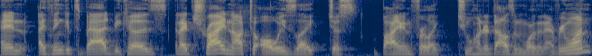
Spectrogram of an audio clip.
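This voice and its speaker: Speaking at a fairly quick pace, a man with a fairly high pitch uses a normal speaking voice on a very clean recording with a silent background. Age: 20s. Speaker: poker player and investment banker. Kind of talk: casual chat.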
